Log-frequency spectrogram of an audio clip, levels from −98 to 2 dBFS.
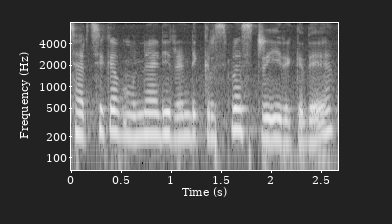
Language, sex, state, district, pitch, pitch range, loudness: Tamil, female, Tamil Nadu, Kanyakumari, 210 Hz, 190-230 Hz, -14 LUFS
